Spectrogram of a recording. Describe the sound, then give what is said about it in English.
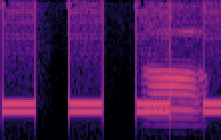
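A phone line tone after a dropped call pulses in three loud, steady beeps with short gaps between them. The last beep runs longer than the first two, and the whole sound is thin and narrow-band, like audio heard over a telephone. “No, Daryl's phone dropped.”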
